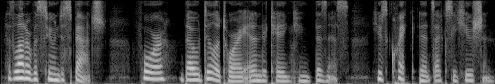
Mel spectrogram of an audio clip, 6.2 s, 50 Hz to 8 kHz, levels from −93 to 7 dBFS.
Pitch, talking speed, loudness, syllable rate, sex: 190 Hz, 165 wpm, -20 LUFS, 5.9 syllables/s, female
